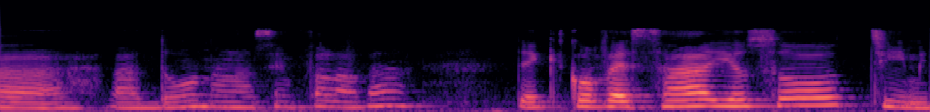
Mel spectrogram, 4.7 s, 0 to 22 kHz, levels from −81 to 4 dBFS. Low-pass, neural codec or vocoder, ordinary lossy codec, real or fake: 7.2 kHz; none; none; real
